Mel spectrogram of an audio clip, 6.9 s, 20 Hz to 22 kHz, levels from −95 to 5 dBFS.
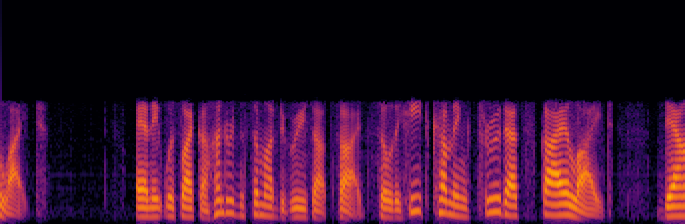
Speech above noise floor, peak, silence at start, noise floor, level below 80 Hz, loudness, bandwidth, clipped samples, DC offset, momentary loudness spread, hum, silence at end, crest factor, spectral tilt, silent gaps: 54 dB; -4 dBFS; 0 s; -76 dBFS; -78 dBFS; -23 LUFS; 3.6 kHz; under 0.1%; under 0.1%; 10 LU; none; 0 s; 18 dB; -9.5 dB/octave; none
